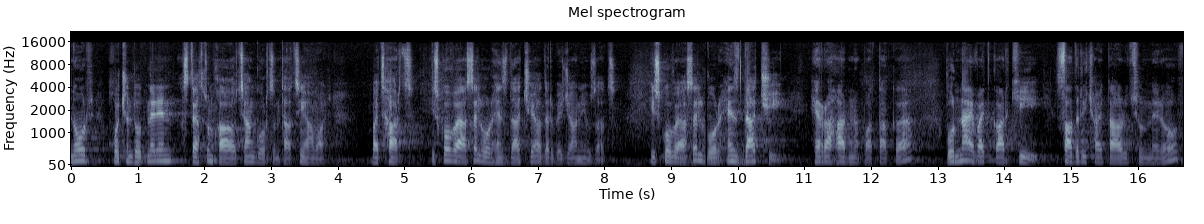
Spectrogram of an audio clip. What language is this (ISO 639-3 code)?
ron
